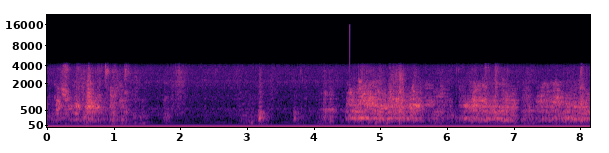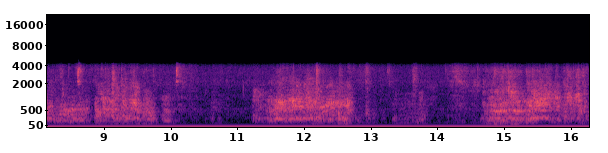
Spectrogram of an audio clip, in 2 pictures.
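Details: Two Boston Terriers growling during a tug-of-war game over an old towel, a continuous rough rumbling growl that swells into louder bursts around the middle and end, with scuffling noises throughout.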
